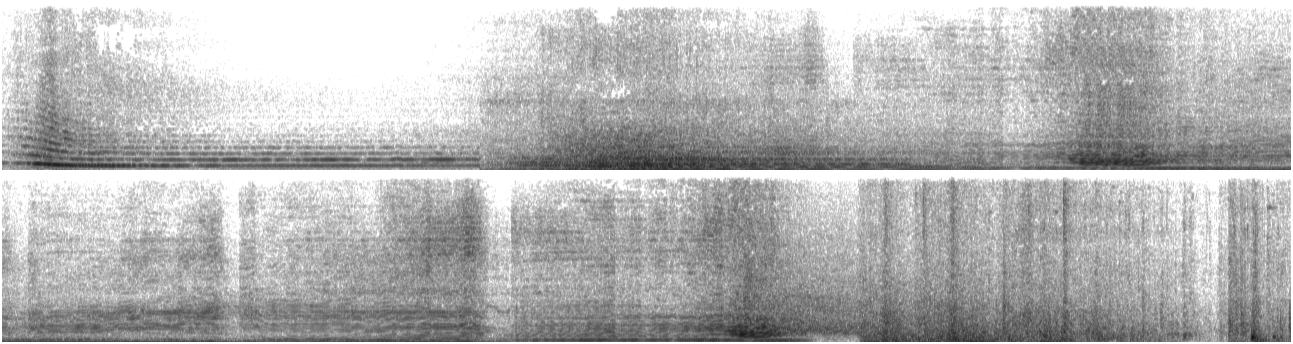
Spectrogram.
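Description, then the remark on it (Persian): A motorcycle engine whines and revs, its pitch rising and shifting for about fifteen seconds, then a loud, harsh burst of noise as the motorcycle crashes near the end. “چی بابا این موتوری اینجا تصادف کرده؟”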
